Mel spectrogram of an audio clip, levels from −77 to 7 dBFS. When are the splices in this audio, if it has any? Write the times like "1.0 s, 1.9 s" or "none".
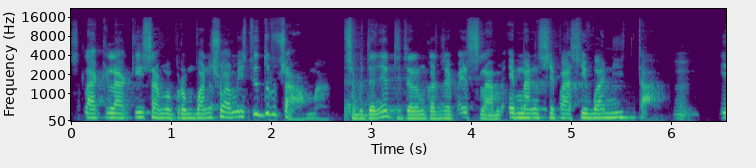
2.8 s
